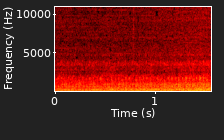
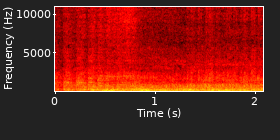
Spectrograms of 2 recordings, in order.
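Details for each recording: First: Ford Kuga Mk1 AWD 2.0 TDCi diesel (replacement engine), after auxiliary drive belt replacement: smooth even idle, steady low rumble, no clatter or knock; rattle gone, fixed. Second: Ford Kuga Mk1 AWD 2.0 TDCi diesel (replacement engine), start and idle: extra light rattling clatter over usual tick, disappears with a little rev; cured by fitting a new auxiliary drive belt.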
